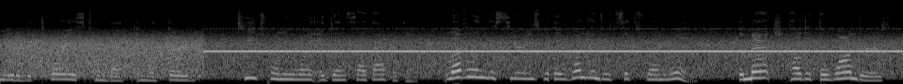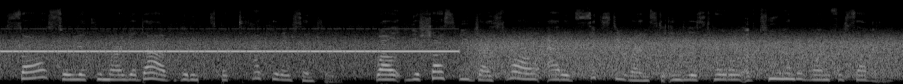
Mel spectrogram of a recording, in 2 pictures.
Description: PSK31 (31.25 baud), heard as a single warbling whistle, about 1800 Hz, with radio static and speech in English.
